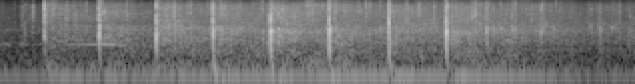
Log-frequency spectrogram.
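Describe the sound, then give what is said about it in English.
Audience applause at a church service, at a moderate level: a steady wash of clapping with several sharp, evenly spaced claps standing out, lasting a few seconds with no voices. “All right, you can give that a round of applause.”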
